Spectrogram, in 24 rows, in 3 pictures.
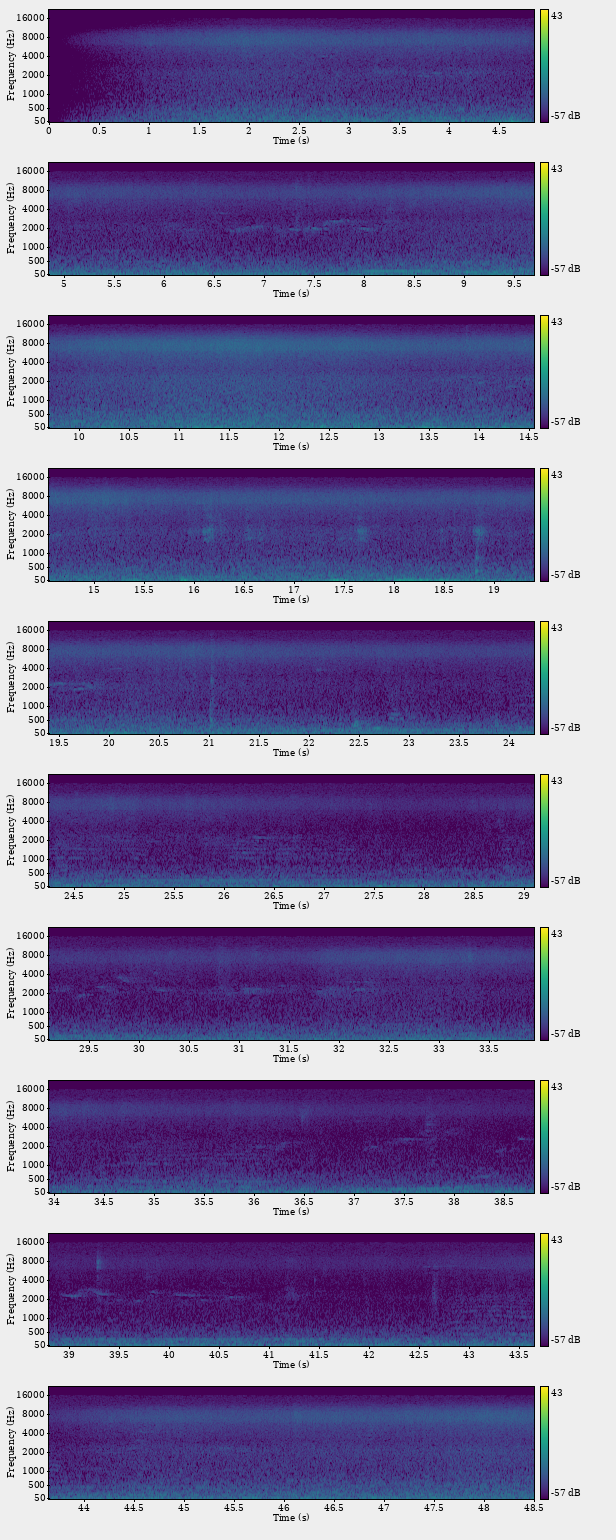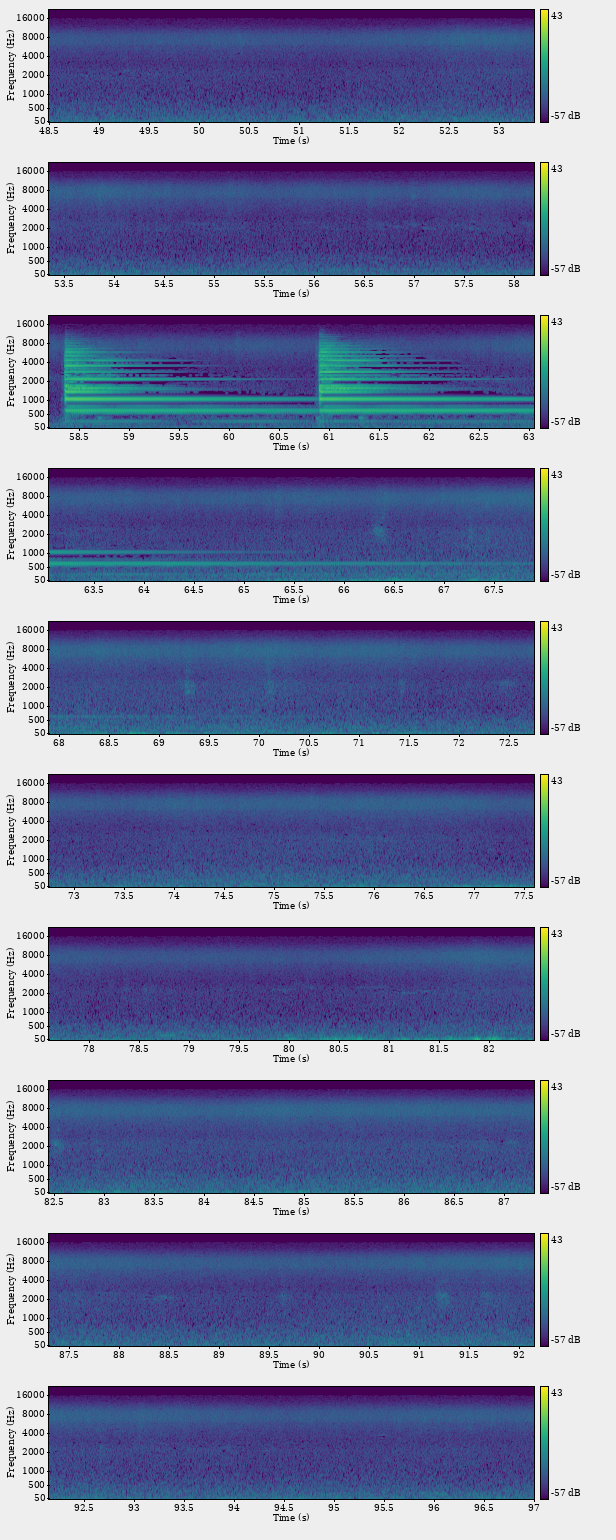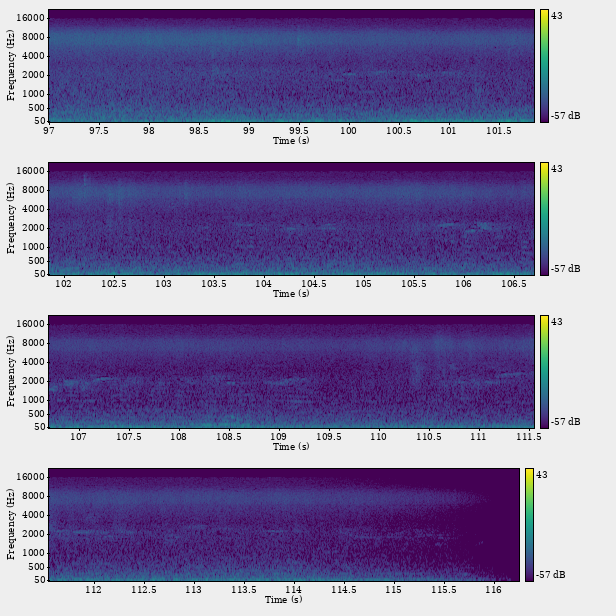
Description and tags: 230503 2414-2 FR ChurchBell
Church bell ringing two time in a very calm village, take 2 (binaural, please use headset for 3D effects).
I recorded this church bell at 2PM, during a very calm afternoon, in the old village of Peillon (South-East of France).
First, one can hear some wind in the cobbled street, a distant blackbird, and a fly buzzing. Then, at 0’58’’, the bell will ring two times.
Recorded in May 2023 with an Olympus LS-P4 and Ohrwurm 3D binaural microphones.
Fade in/out and high pass filter at 60Hz -6dB/oct applied in Audacity.
(If you want to use this sound as a mono audio file, you may have to delete one channel to avoid phase issues).
buzzing, fly, field-recording, breeze, blackbird, isolated, 2-o-clock, France, quiet, atmosphere, binaural, soundscape, silent, 2PM, Peillon, buzz, bell, calm, birds, wind, desolated, church-bell, flies, ambience, village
